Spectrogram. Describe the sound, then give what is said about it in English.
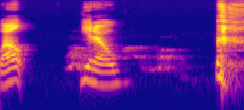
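A pet dog yelps and whines in a few short, high, strained bursts separated by brief silences. “is our dog, apparently.”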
